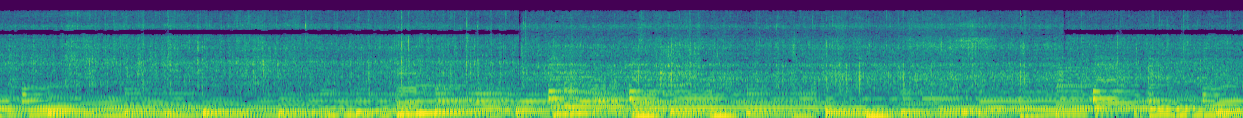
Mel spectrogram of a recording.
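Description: Chicken legs, broccoli and onion sizzling steadily as they fry in oil in a nonstick frying pan. Soft background music with held, slowly changing notes plays underneath.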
